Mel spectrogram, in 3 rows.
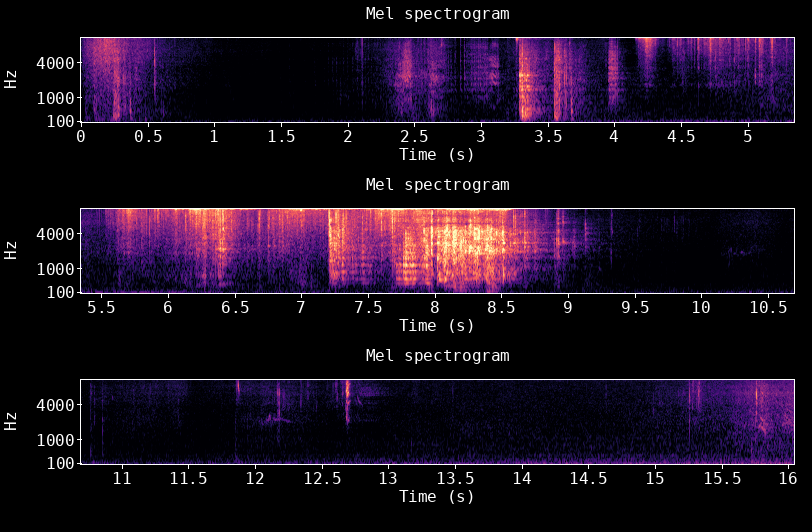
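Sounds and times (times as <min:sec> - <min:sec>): metal chain clinking and rattling: 0:04.2 - 0:09.2.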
